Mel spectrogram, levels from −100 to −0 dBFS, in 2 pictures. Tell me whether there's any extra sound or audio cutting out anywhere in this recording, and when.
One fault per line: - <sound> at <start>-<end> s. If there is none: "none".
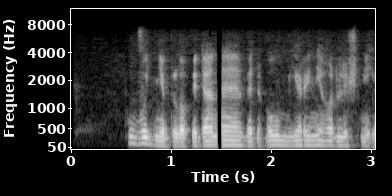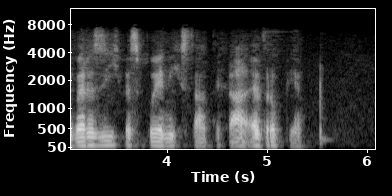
- dropout at 1.5-1.5 s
